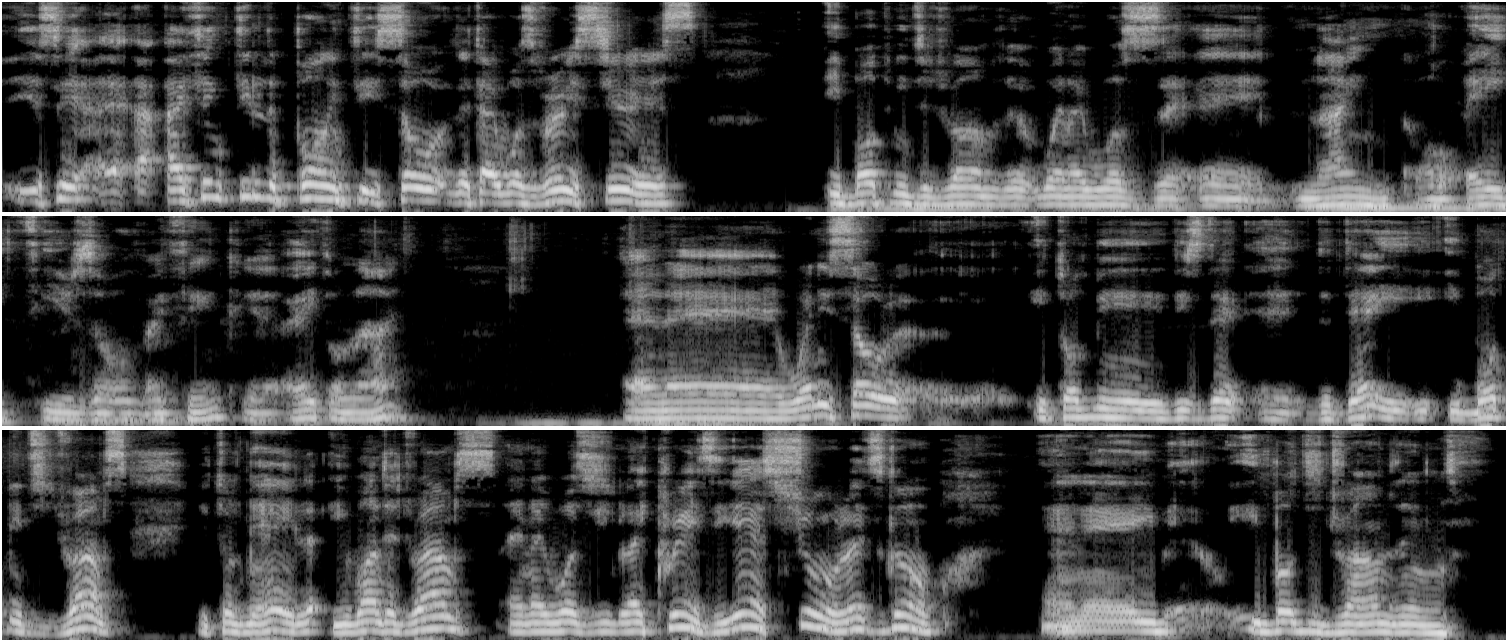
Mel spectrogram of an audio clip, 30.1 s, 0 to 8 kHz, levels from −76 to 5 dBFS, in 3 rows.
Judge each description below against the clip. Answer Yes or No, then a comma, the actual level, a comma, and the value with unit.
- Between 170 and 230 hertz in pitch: No, low, 120 Hz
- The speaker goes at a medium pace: Yes, average, 155 wpm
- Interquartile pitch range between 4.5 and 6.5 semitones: Yes, average, 5.2 semitones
